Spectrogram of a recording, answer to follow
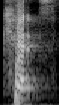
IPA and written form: kɪts (KITS)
